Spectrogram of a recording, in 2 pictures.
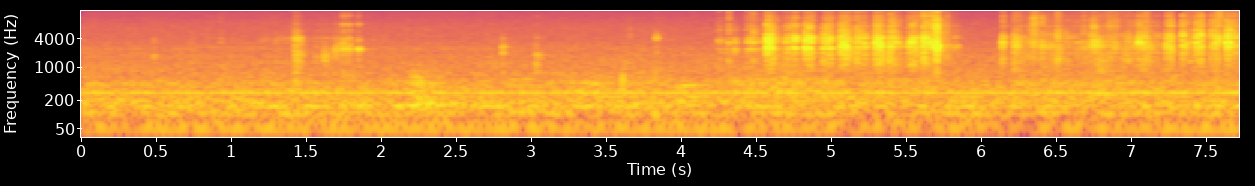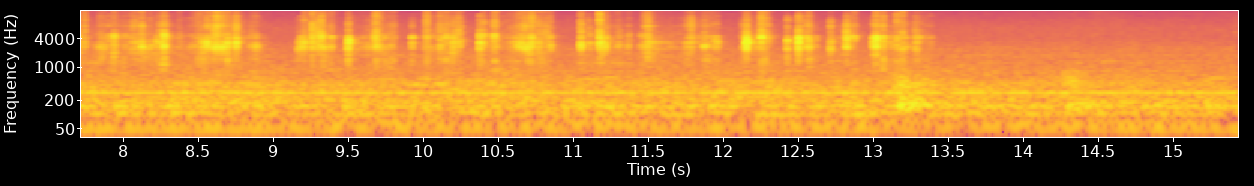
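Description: A small spoon scraping pressed eyeshadow out of its pan: a fast, rough scratching that starts about four seconds in and goes on for about nine seconds, with two short breaks.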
